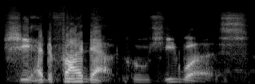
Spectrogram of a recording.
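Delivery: slow, dramatic trailer announcer; slow epic voiceover for a movie trailer. Retold or imitated. Continues the trailer voice bit.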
